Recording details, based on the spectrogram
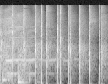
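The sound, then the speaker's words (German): Brief, sparse clapping: about a dozen sharp, loud claps in an uneven rhythm, with a faint tonal hum under the first half and no voices. “Hey, Applaus.”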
